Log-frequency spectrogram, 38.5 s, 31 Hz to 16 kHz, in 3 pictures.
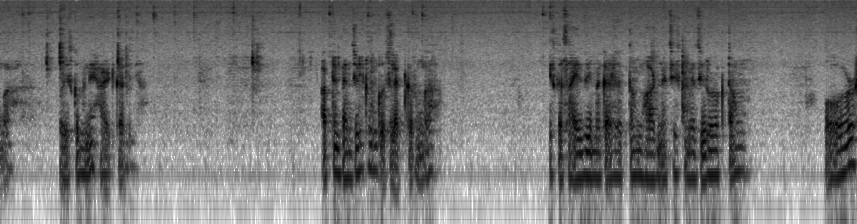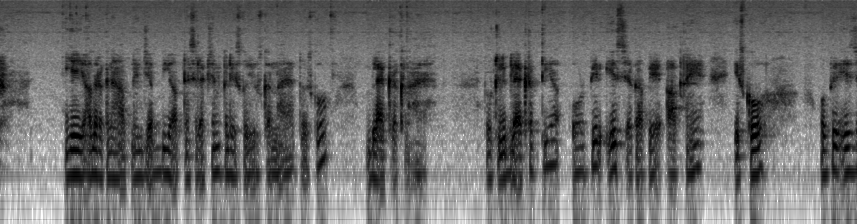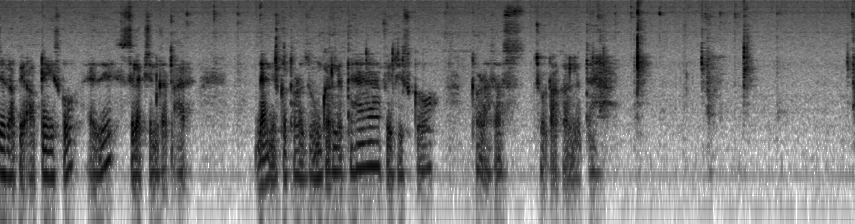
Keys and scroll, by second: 31.2-31.9 typing.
